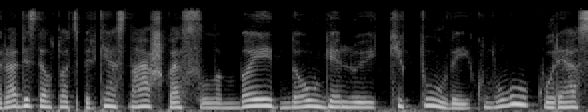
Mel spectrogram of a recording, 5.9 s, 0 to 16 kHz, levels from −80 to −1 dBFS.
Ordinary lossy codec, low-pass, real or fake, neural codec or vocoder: Opus, 32 kbps; 10.8 kHz; fake; codec, 24 kHz, 0.9 kbps, WavTokenizer, small release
